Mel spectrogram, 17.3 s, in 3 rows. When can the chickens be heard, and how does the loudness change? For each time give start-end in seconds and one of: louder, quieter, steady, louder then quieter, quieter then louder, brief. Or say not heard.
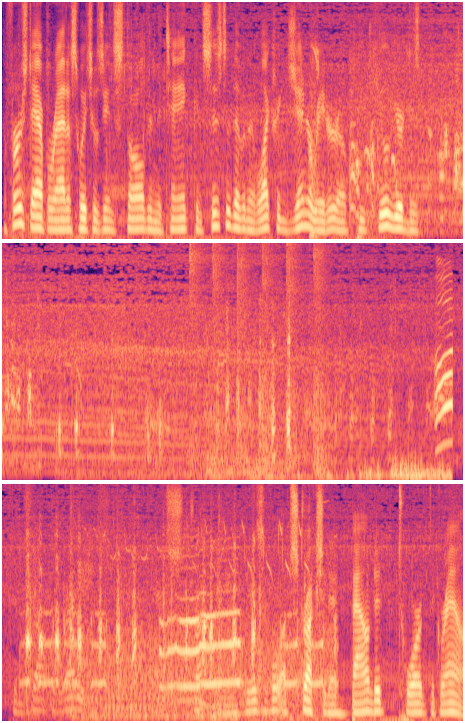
3.8-15.8 louder.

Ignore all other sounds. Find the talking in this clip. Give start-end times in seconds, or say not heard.
0.0-5.2, 11.7-17.2.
